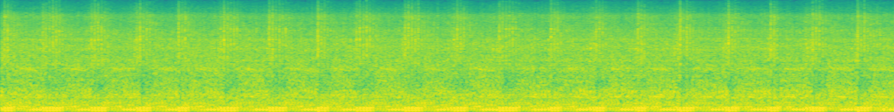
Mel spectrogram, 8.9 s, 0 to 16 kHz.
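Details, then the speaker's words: Honda Harmony HS520 four-stroke snowblower in 21-degree cold, after a quick-and-dirty carburetor clean: the small engine's speed rises and falls a couple of times a second instead of holding steady. It runs fine on choke but surges when the choke is taken off. "You guys noticed that it runs great on choke, right? And then when you try to take the choke off to completely 100% run, it starts to surge, which is a common problem, especially if you just did it quick and dirty."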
